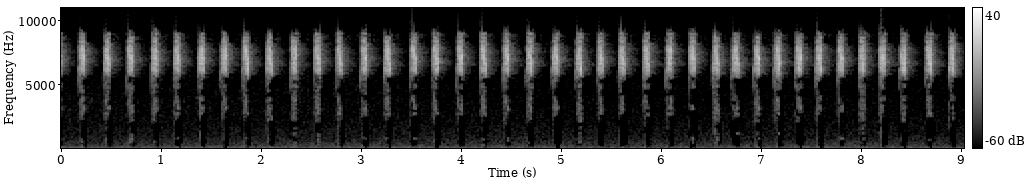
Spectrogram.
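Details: 샴귀뚜라미 cricket from a 2020 National Institute of Biological Resources recording, giving bright high-pitched chirps in an even train, roughly two per second, over a quiet background.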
